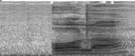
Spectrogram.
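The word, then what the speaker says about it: hola: here three examples in oh la prohibida and hasta okay the you the i surday H is not pronounced it's silent they mean respectively hello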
